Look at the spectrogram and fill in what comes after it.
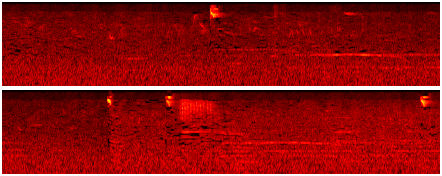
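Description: Birds chirping: four short, sharp high chirps spaced a few seconds apart, with faint thin whistles between them, over a steady hiss of outdoor ambience.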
